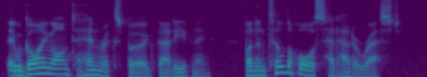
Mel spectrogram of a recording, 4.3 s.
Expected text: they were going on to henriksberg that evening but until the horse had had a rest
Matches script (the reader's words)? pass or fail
pass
